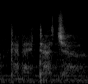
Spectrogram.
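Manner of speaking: breathy secret whisper, very soft; hushed tempted whisper. Acted. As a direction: lean in and whisper the wish. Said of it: "why that whispering coming?".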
